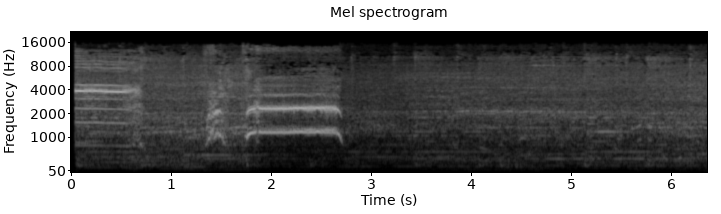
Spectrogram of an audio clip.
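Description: Shrill screams from fans near the microphone, a short one at the start and a longer held one that breaks off about two and a half seconds in, then music under the audience noise.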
